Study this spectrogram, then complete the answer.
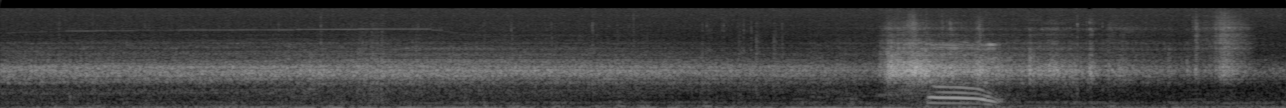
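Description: A truck engine hums steadily as it drives along.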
